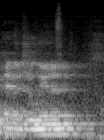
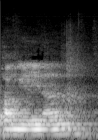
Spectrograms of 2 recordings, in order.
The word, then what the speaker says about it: Pangilinan: My name is Pangilinan, or Pangilinan, that's how you say it in Filipino.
